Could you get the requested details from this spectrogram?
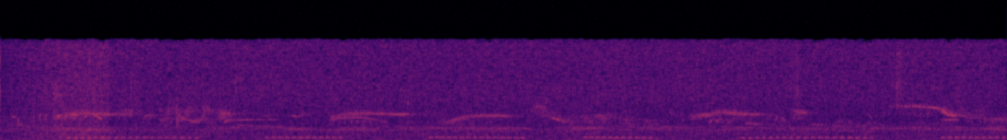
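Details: A European turtle dove, heard nearby at the Parc du Marquenterre in the Somme, France, purrs a soft, rolling low note about once a second, with thin higher whistles from other birds and a low hum behind it.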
